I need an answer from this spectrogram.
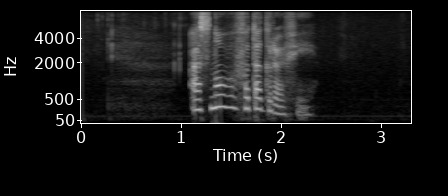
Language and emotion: Russian, neutral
